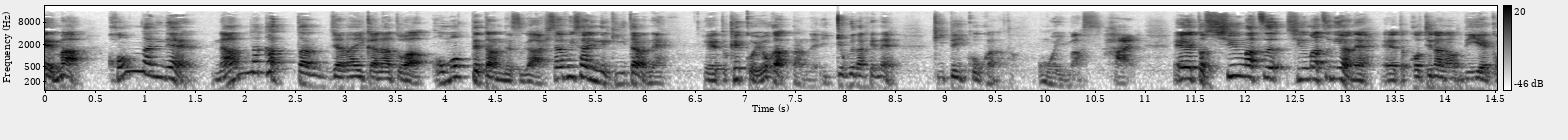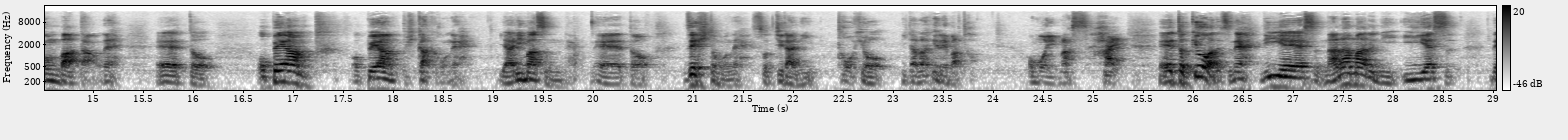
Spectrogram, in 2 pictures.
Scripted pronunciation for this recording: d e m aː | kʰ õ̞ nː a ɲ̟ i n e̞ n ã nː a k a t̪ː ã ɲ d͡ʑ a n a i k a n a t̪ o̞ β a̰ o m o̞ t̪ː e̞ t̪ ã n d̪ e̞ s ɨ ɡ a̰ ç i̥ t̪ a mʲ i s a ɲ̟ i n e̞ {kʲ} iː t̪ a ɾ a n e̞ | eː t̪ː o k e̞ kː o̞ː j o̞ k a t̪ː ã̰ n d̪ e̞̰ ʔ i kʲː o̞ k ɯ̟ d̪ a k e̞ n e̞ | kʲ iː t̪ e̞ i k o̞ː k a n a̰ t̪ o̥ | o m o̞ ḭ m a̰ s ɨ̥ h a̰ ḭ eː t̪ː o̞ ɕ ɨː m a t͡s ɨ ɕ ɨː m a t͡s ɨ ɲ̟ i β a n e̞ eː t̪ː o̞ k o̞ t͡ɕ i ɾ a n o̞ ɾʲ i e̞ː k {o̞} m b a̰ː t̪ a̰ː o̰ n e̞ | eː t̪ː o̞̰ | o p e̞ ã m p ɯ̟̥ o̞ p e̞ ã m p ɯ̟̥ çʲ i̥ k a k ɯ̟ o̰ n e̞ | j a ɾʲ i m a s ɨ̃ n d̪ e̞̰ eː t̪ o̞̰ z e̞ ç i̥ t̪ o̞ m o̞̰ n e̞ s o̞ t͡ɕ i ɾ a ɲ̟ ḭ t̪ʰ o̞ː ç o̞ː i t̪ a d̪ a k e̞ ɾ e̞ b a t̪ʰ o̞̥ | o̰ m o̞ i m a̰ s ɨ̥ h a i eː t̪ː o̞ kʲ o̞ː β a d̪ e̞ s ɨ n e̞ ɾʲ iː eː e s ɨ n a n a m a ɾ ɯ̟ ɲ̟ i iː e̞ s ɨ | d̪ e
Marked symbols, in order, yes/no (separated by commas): yes, no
